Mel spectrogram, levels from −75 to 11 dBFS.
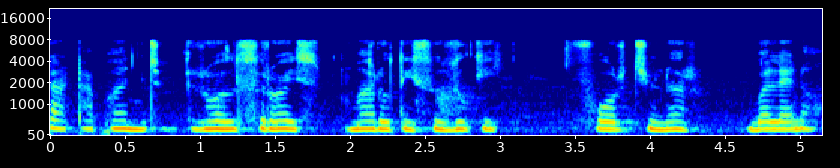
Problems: constant background noise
